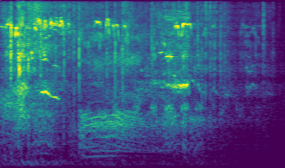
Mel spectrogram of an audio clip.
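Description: Small dinosaur squeaks and squeals made from higher-pitched bird sounds and pitched-up lion sounds: a run of high, chirpy calls with a raspy, throaty edge, fairly loud, fading out at the end with no talking.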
